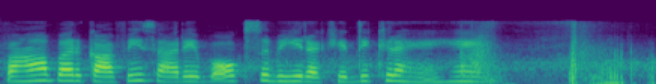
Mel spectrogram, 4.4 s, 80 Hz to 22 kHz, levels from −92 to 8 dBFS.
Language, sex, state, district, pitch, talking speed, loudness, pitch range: Hindi, female, Madhya Pradesh, Dhar, 240 Hz, 135 wpm, -17 LUFS, 225-260 Hz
